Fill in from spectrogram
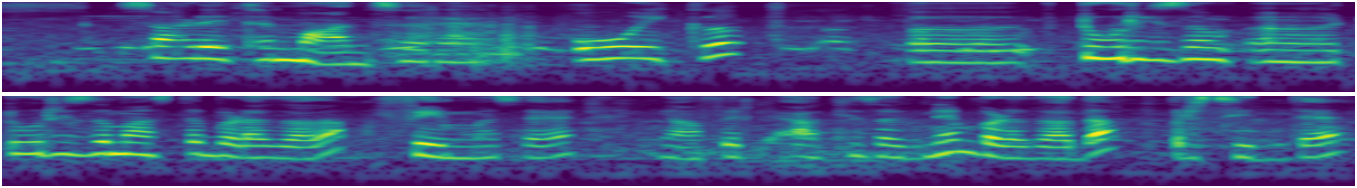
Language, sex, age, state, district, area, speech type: Dogri, female, 18-30, Jammu and Kashmir, Samba, urban, spontaneous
